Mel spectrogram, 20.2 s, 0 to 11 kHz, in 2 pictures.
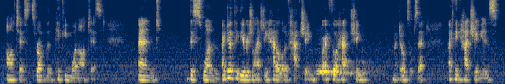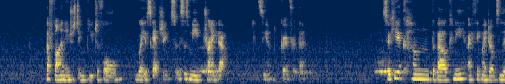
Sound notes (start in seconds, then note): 6.3 dog barks; 14.9 dog barks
